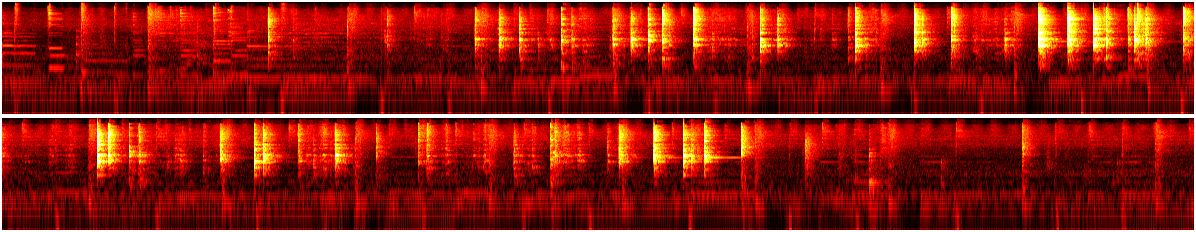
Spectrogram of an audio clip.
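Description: Puto maya ingredients being mixed in a bowl, repeated clinking and scraping of a utensil against the bowl in an uneven rhythm, with music playing underneath.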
